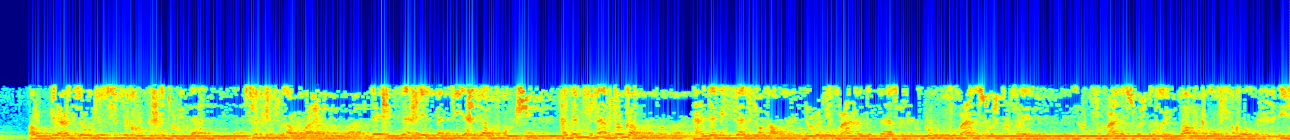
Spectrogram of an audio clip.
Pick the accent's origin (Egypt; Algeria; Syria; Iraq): Algeria; أن يجعل بلدنا الجزائر آمنا مطمئنا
